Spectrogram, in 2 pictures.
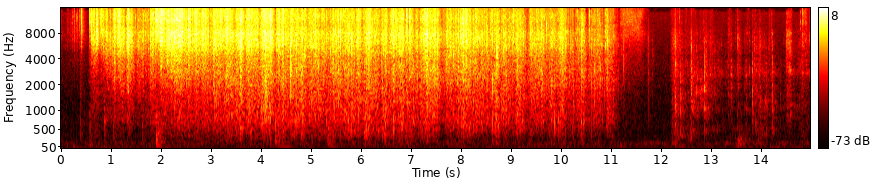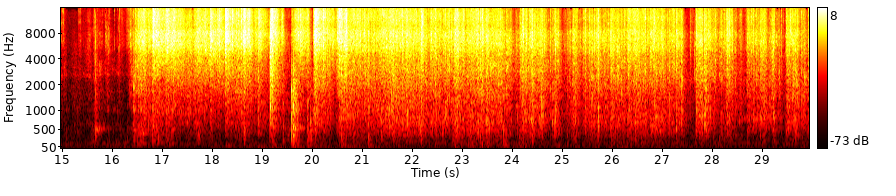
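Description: Aluminium foil crinkling and crackling as hands fold it around a bundle of greens; about twelve seconds in it goes quiet for a few seconds, then the crinkling resumes as the foil packet is handled and opened.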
